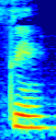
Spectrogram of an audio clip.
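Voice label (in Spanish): "sin", Spanish syllable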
